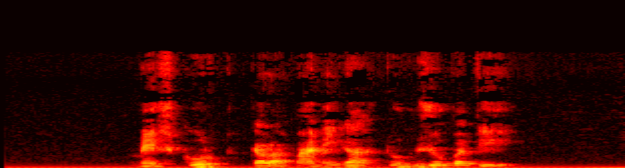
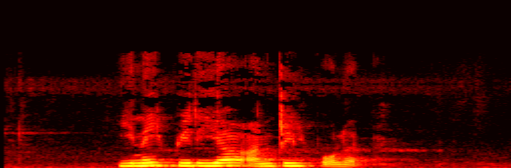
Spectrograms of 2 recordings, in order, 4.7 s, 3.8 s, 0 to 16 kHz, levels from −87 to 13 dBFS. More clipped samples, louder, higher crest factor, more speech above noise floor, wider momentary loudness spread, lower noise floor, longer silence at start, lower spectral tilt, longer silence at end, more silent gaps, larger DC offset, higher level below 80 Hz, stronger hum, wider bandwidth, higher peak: neither; second, -27 LUFS vs -16 LUFS; about the same, 20 dB vs 16 dB; second, 22 dB vs 43 dB; second, 9 LU vs 12 LU; second, -48 dBFS vs -57 dBFS; about the same, 1 s vs 0.9 s; second, -5 dB/octave vs -6.5 dB/octave; second, 0 s vs 1.15 s; neither; neither; first, -48 dBFS vs -60 dBFS; first, 50 Hz at -45 dBFS vs none; first, 11.5 kHz vs 10 kHz; second, -8 dBFS vs 0 dBFS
